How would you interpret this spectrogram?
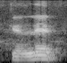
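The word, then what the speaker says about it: כלב: Realmente, aquí el acento está en esta sílaba, en la lamet, keleb, keleb.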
